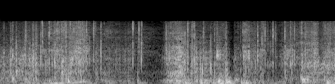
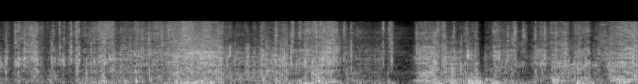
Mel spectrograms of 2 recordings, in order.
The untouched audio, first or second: first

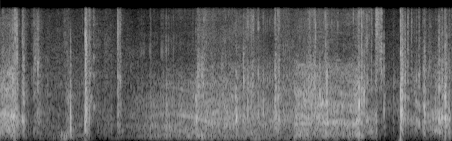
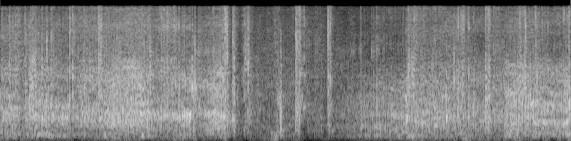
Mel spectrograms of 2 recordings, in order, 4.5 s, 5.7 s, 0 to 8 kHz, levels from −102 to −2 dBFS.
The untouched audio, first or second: first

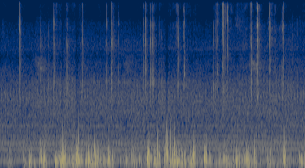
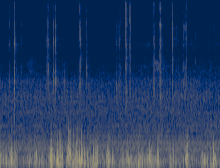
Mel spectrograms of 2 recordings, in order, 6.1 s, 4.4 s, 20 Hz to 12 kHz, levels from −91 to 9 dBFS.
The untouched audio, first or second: first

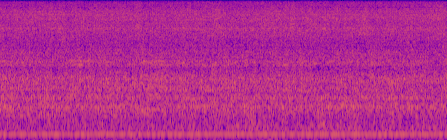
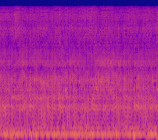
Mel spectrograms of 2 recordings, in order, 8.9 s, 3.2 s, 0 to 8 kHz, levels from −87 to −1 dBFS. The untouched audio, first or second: first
